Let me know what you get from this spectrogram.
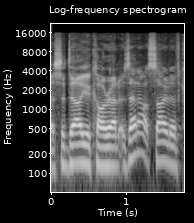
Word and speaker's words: Sedalia: Well, without giving too much away too soon, DK is from Salida. Is that how you say it? Sedalia.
